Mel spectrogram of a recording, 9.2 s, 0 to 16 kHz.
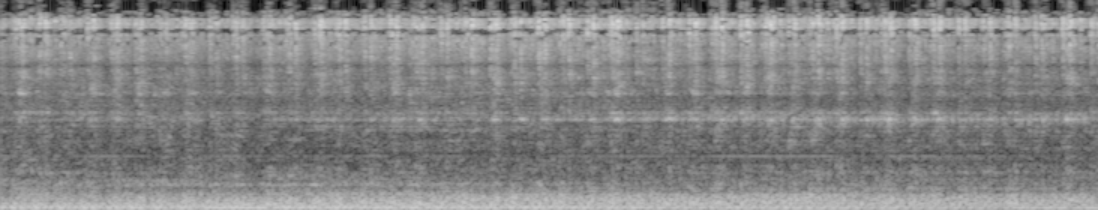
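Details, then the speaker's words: Restored 1949 Chevy 1500 pickup idling: deep, steady low rumble with an even, unhurried beat and no knocks or ticks; runs smoothly. "Runs and drives nice."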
